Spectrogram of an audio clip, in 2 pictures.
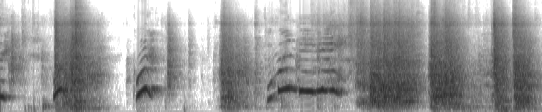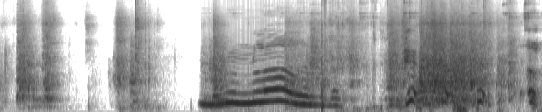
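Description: Rough play between a child and a pet dog: scuffling with repeated thumps and knocks, several short rising cries in the first few seconds, and a long wavering cry about seven and a half seconds in.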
